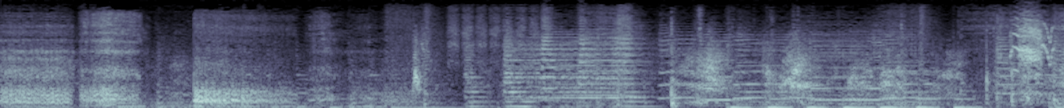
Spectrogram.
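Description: Orchestral cartoon score with dogs barking from inside a crate. The barks come as two loud rough bursts in the first three seconds; after that it is mostly the music, with a repeated bass note near the end.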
